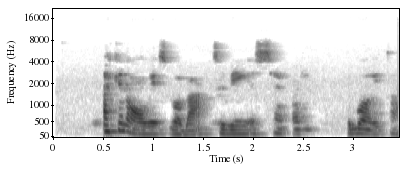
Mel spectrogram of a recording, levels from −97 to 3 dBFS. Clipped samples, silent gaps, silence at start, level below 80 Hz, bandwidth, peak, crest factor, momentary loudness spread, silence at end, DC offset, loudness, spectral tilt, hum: under 0.1%; none; 0.4 s; -68 dBFS; 8 kHz; -8 dBFS; 20 dB; 14 LU; 0 s; under 0.1%; -28 LUFS; -6 dB/octave; none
